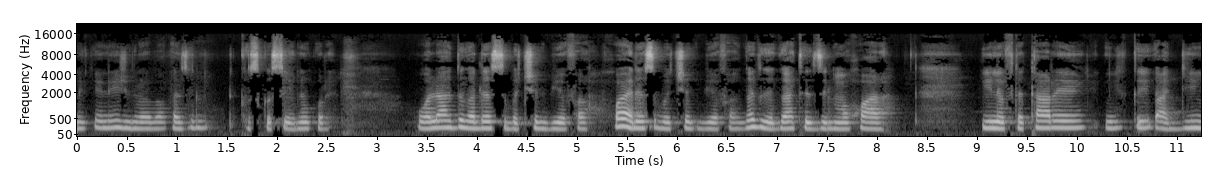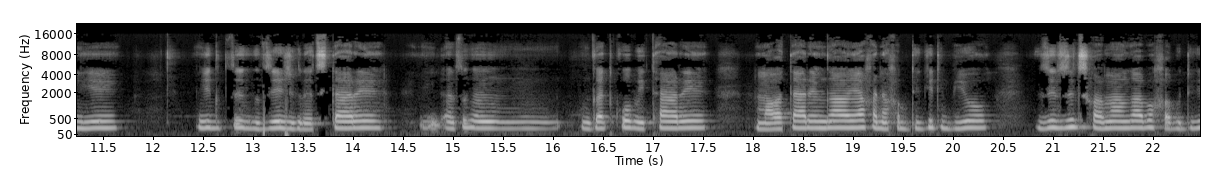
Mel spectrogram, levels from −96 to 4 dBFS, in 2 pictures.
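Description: From 13.10 to 13.35 s, a loud pop: two sharp thumps above the speech, which continues beneath, unlike dropouts; likely an electrical voltage pulse.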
